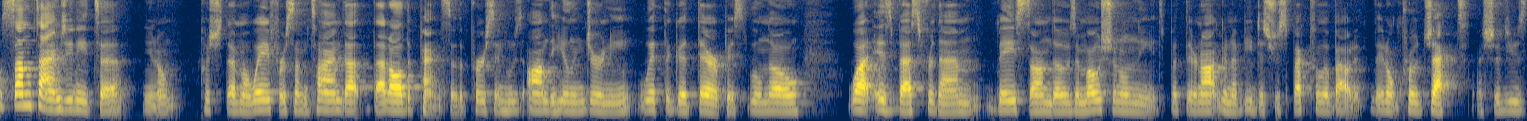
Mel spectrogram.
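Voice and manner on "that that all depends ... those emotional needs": normal talking voice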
